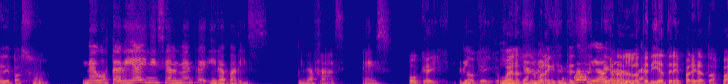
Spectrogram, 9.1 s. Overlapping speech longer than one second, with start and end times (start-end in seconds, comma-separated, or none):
5.8-8.2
